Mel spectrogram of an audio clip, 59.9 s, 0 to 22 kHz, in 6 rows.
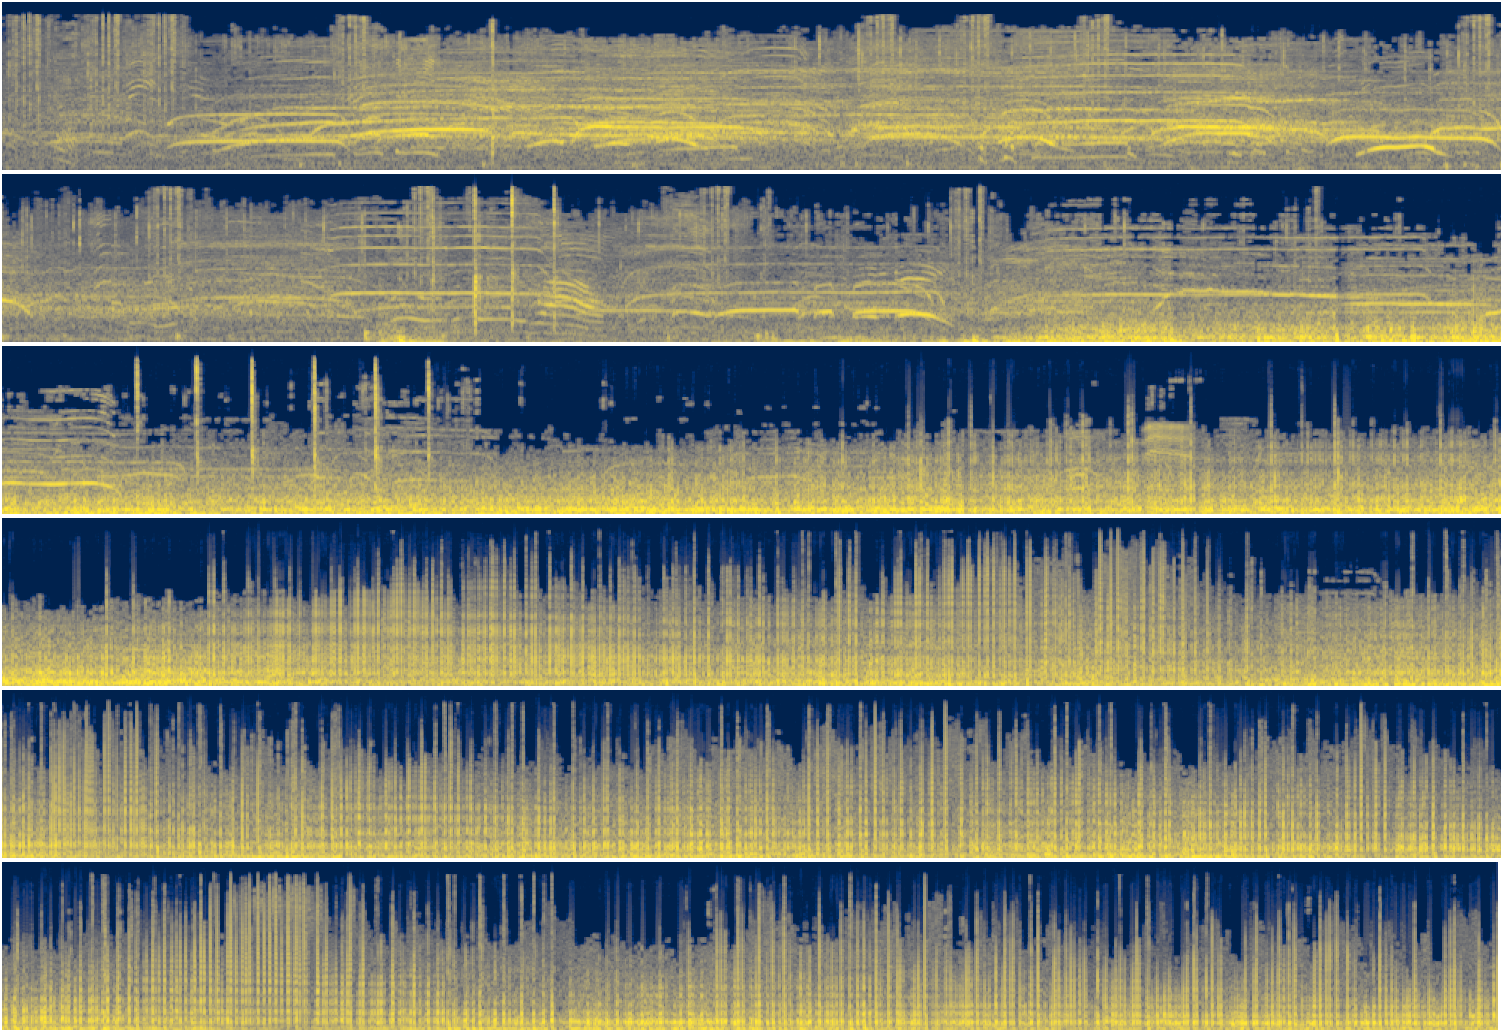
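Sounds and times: rocket engines crackling rumble: 0.0s - 59.9s.

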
